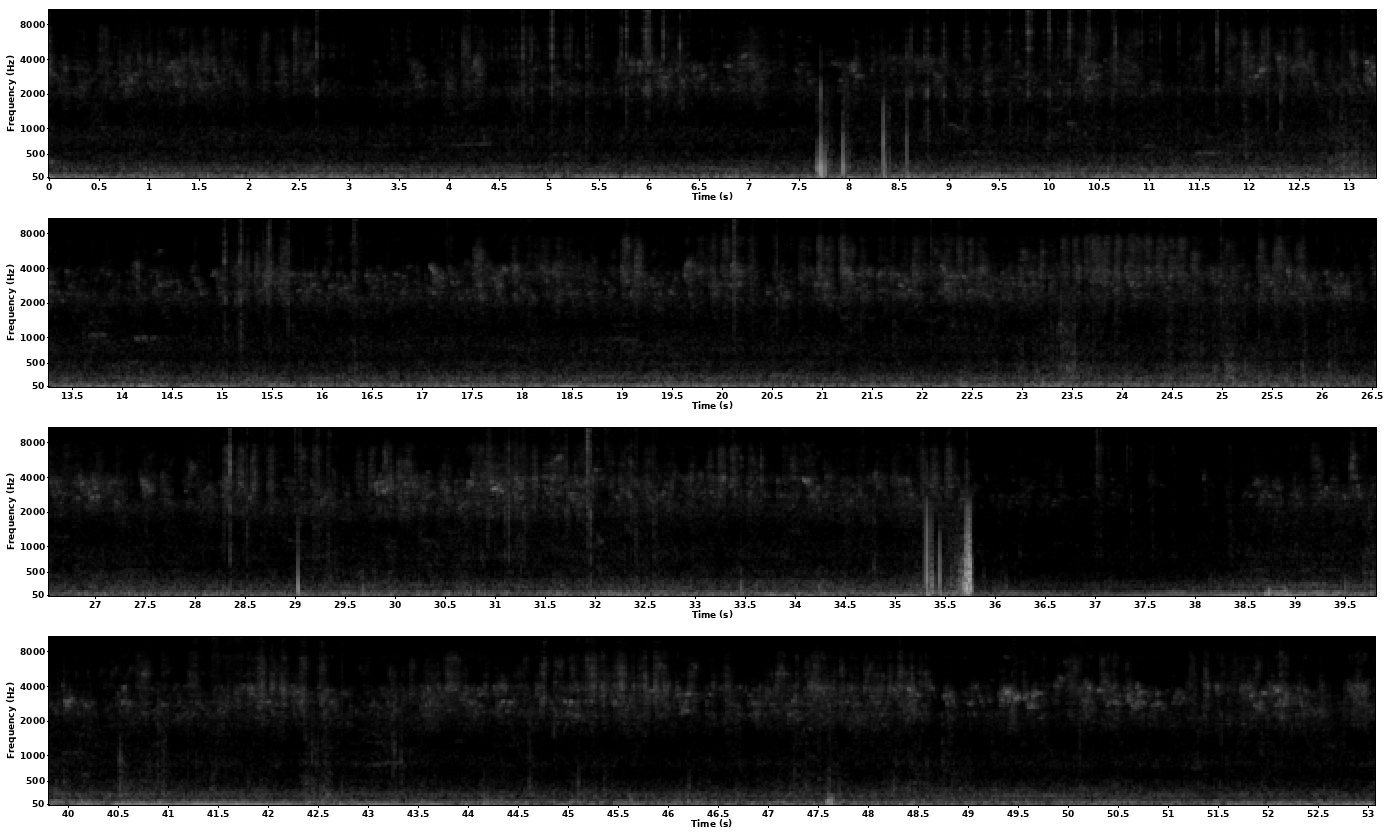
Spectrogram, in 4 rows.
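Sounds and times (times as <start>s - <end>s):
rabbits chewing leaves: 0.0s - 53.0s
rabbits rustling in straw: 0.0s - 53.0s
small birds chirping: 0.0s - 53.0s.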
